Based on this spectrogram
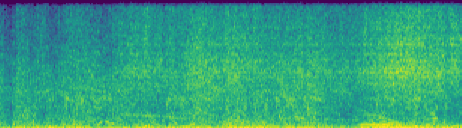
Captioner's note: explosion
